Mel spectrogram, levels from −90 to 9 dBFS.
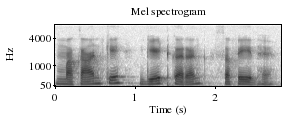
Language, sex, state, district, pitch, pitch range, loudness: Hindi, male, Jharkhand, Ranchi, 110 Hz, 110-130 Hz, -18 LUFS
